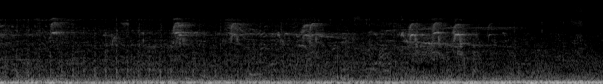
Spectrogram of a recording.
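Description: A small bird chirping repeatedly in short, high notes over a steady low outdoor rumble.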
